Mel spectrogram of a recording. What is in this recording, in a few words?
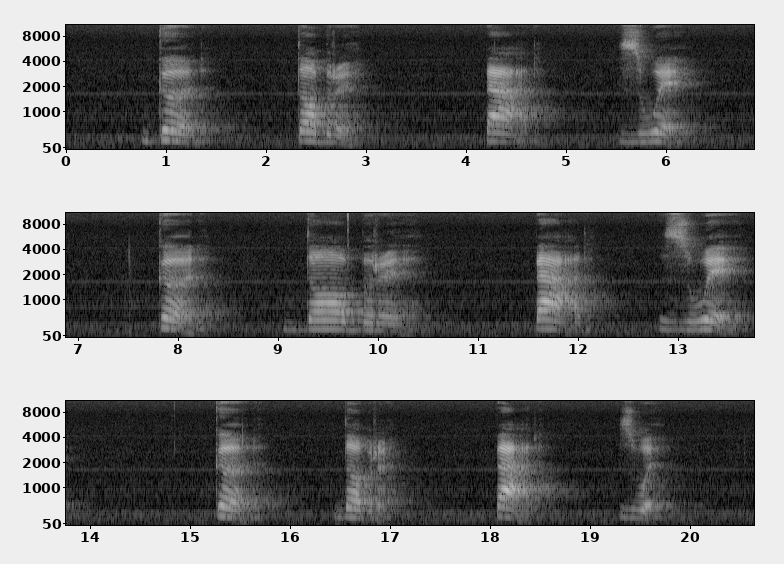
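Good Bad, Polish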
